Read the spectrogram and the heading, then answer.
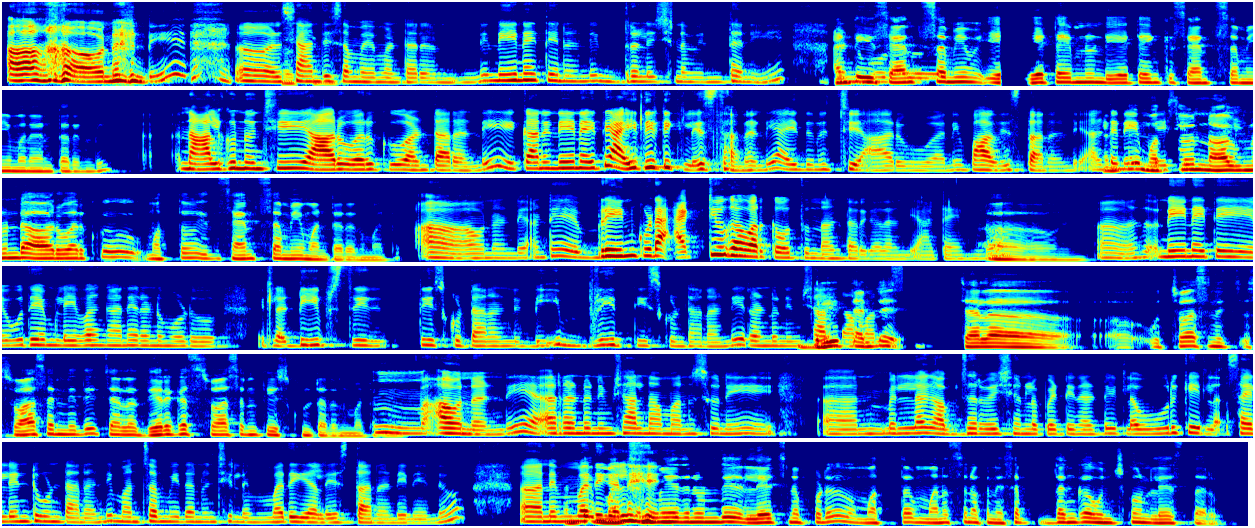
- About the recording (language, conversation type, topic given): Telugu, podcast, ఉదయం సమయాన్ని మెరుగ్గా ఉపయోగించుకోవడానికి మీకు ఉపయోగపడిన చిట్కాలు ఏమిటి?
- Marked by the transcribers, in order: chuckle; chuckle; other background noise; tapping; in English: "బ్రెయిన్"; in English: "యాక్టివ్‌గా వర్క్"; in English: "డీప్ బ్రీత్"; in English: "బ్రీత్"; in English: "ఆబ్‌జర్‌వేషన్‌లో"; chuckle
